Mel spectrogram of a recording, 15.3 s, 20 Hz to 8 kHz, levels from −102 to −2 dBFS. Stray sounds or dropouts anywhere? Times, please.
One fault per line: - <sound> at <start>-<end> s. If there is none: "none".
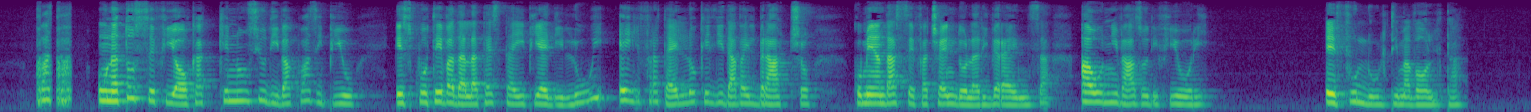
- laugh at 0.4-0.7 s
